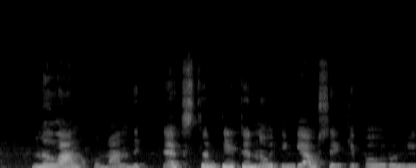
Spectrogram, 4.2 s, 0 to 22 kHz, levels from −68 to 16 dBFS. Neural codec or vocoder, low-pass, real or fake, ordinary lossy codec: none; 14.4 kHz; real; Opus, 64 kbps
